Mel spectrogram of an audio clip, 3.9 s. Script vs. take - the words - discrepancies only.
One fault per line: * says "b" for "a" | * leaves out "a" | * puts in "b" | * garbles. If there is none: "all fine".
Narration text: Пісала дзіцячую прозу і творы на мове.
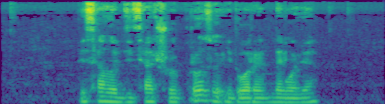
all fine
